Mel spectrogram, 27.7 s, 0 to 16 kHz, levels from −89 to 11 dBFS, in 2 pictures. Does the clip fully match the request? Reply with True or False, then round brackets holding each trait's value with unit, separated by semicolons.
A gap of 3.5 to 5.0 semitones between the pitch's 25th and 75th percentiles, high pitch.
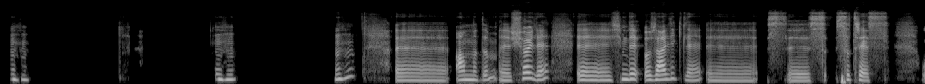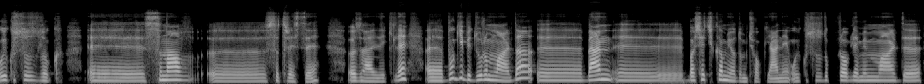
False (4.1 semitones; 165 Hz)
